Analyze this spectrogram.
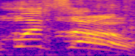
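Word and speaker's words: Blitzø: Hey, that sounds like Blitzo! The O is silent, asshole!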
